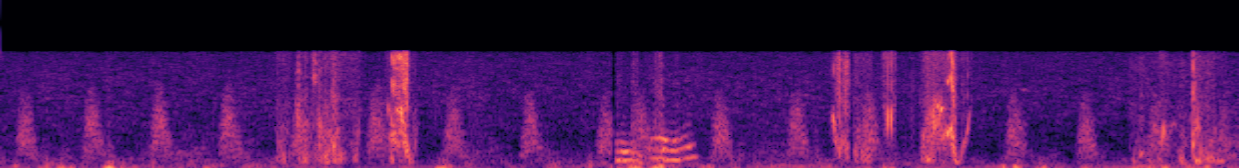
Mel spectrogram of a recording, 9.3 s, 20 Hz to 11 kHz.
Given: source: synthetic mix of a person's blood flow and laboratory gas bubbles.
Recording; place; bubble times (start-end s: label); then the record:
Doppler ultrasound of blood flow; subclavian vein
2.06-2.71 s: bubbles
2.88-3.14 s: bubbles
6.23-6.54 s: bubbles
6.62-6.72 s: bubbles
6.89-7.29 s: bubbles
8.46-9.21 s: bubbles
From the record:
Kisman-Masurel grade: 222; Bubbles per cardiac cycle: several, 3 to 8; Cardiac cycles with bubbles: 10 to 50%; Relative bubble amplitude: moderate (0.250 to 0.450); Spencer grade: 2 (many but less than half of the cardiac periods contain bubble signals, singularly or in groups); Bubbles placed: anywhere in the cardiac cycle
